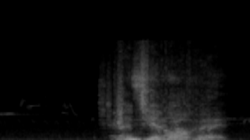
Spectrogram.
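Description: Several women speak together in unison.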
